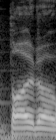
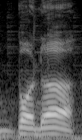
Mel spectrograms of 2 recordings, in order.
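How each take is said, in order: First: The name is said with English vowels. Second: The name is said with Norwegian vowels.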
